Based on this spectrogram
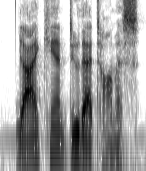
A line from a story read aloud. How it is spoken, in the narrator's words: said calmly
